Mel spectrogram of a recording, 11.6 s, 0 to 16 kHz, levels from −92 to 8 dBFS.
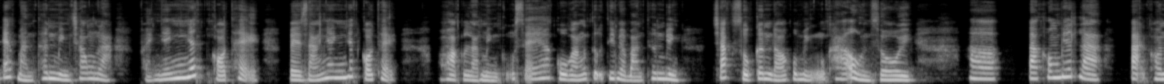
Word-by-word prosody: ép 310 +2 0
bản 180 -6 0
thân 260 0 +3
mình 205 -4 +2
trong 250 +4 -2
là 200 -5 -3 0.3
phải 170 - -7
nhanh 235 +8 +4
nhất 360 +4 +6
có 195 -1 +1
thể, - - -2 0.3
về 195 -2 +2
dáng 190 +5 -1
nhanh 290 +1 +4
nhất 340 +3 +1
có 215 - +3
thể, - - -3 0.4
hoặc 210 -2 -1
là 185 -3 0
mình 175 -4 -1
cũng - - -8
sẽ, 240 0 -3
á, 275 +1 0
cố 225 -5 +3
gắng 205 +2 +1
tự - - 0
tin 260 -1 0
vào 220 - +1
bản 170 -2 -2
thân 250 -2 +1
mình. 220 -4 +3 0.3
Chắc 280 0 +1
số 220 - +2
cân 235 +3 +1
đó 185 -1 +1
của 230 +3 -2
mình 210 -4 0
cũng - - -4
khá 240 - -6
ổn 205 -9 +3
rồi. 195 -1 +2 0.5
Ờ, 245 -3 +1 0.3
và 255 -1 +4
không 290 +2 +1
biết 330 +2 +2
là 220 -6 +3 0.3
bạn - - +2
còn 230 -2 0
225 Hz, 245 wpm, -19 LUFS, 195-260 Hz, 0.5 s, nhất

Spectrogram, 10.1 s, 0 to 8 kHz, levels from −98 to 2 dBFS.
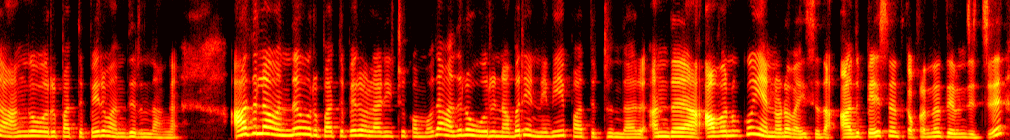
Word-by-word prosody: அங்க 255 +3 -4
ஒரு 245 0 -3
10 225 -1 -7
பேர் 255 +3 -1
வந்திருந்தாங்க. 200 -6 -6 0.7
அதுல 390 +2 +5
வந்து 300 +3 +1
ஒரு 310 -4 -2
10 255 +1 -3
பேர் 285 +1 +1
விளையாடிட்டு 245 -1 -4
இருக்கும்போது, 225 +4 -5
அதுல 290 +3 -1
ஒரு 255 0 -1
நபர் 280 +7 -2
என்னயவே 240 +2 -4
பாத்துட்டு 215 -1 -7
இருந்தாரு. 185 -3 -4
அந்த 235 +1 0 0.4
அவனுக்கும் 270 +8 +1
என்னோட 225 -2 0
வயசு 185 +1 -5
தான். - - -4
அது 200 +2 0
பேசினதுக்கு 245 -2 +1
அப்றம் 205 +4 -3
தான் 225 -2 -3
தெரிஞ்சுச்சு. 190 - -2
235 Hz, 165 wpm, -24 LUFS, 210-260 Hz, 0.7 s, அதுல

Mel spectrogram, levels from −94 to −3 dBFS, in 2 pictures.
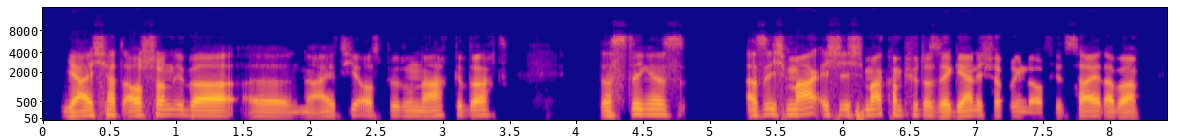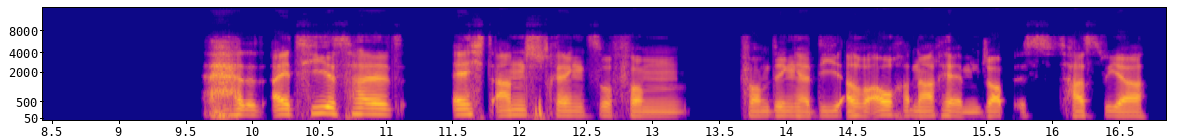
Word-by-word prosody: Ja, 110 +2 +4
ich 120 +2 -2
hatte 125 -2 +1
auch 120 - +6
schon 135 +3 -1
über, 120 -2 +5
äh, 100 -2 -3
'ne 100 -1 -9
IT-Ausbildung 120 +2 -5
nachgedacht. 125 +2 0 0.7
Das - - -2
Ding 145 -1 0
ist 135 -4 -2 0.4
also, 145 - 0
ich 135 -2 -3
mag 135 +3 +4
ich 125 +1 -4
ich 125 -2 -5
mag 135 +2 +2
Computer 125 -1 -4
sehr 105 -2 0
gerne, 115 +2 +1
ich - - -13
verbringe 115 -2 -6
da - - -1
auch 100 - -6
viel - - -13
Zeit, 110 +4 +2
aber 105 -1 +3 1.4
Ja, 140 - +4
das 130 -2 -2
IT 135 +1 +3
ist 155 -3 +3
halt 145 -2 +4 0.4
echt 140 -2 +2
anstrengend, 115 -3 -1
so 115 +2 -6
vom 105 -2 -4 0.4
vom 110 -1 -3
Ding 115 -1 -3
her, 105 -1 0
die 110 +4 -7
also, 110 +1 +3
auch 125 -2 +3
nachher 110 +1 0
im 100 0 -9
Job 105 +1 +2
ist, - - -15
hast 110 -1 -1
du - - -8
ja 105 -2 +3
115 Hz, 180 wpm, -24 LUFS, 110-130 Hz, 1.4 s, auch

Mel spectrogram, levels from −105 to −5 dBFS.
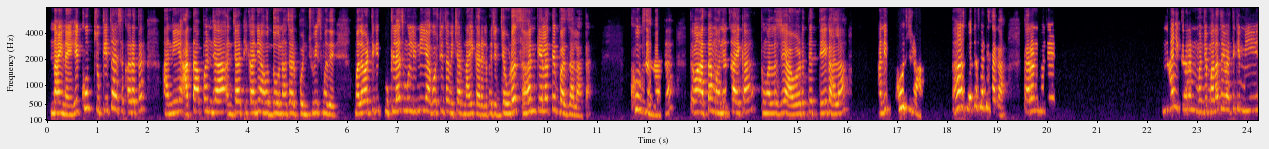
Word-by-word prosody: नाही, 275 0 +7
नाही, 235 -2 +4
हे 275 - +7
खूप 395 0 0
चुकीचं 335 +3 -2
आहे 370 - +3
असं 345 -3 -10
खरंतर. 295 +4 0 0.4
आणि 265 +4 -2
आता 245 0 +5
आपण 310 +2 +1
ज्या 285 0 +6 0.2
ज्या 285 +4 +3
ठिकाणी 275 +1 0
आहोत 275 -1 0
2025 260 0 -4
मध्ये 245 -4 -1 0.4
मला 250 +2 +4
वाटतं, 300 +2 +3
की 335 - -4
कुठल्याच 310 +3 +1
मुलींनी 330 0 -6
या 320 -2 +4
गोष्टीचा 305 +1 -4
विचार 275 +1 -3
नाही 245 +1 0
करायला 240 -3 -1
पाहिजे. 255 -1 -6
जेवढं 265 +7 +2
सहन 305 +4 +2
केलं 325 0 +4
ते 350 - +4
बस 270 -3 +2
झालं 230 -4 -2
आता. 195 0 -10 0.8
खूप 360 -2 -3
झालं 230 -6 0
आता. 410 - -6 0.4
तेव्हा 295 0 +3
आता 275 +5 +5
मनाचं 280 0 -2
ऐका, 285 +1 +3 0.3
तुम्हाला 265 0 -2
जे 265 +2 -8
आवडतं 265 +4 0
ते 270 +2 +1
घाला 260 -2 0 0.7
आणि 265 +6 0 0.2
खुश 405 -2 +3
रहा. - - -1 0.7
हां, 420 +1 +10
स्वतःसाठी 415 +2 -2
जगा 305 -7 -1 0.4
कारण 315 +2 +4
म्हणजे 330 +2 -4 2.2
नाही. 400 +6 0
कारण 360 0 -1
म्हणजे 310 +1 -4
मला 310 +2 +4
तरी 380 - -2
वाटतं 360 0 -3
की 365 - -5
मी 335 +2 -8
290 Hz, 155 wpm, -20 LUFS, 265-330 Hz, 2.2 s, हां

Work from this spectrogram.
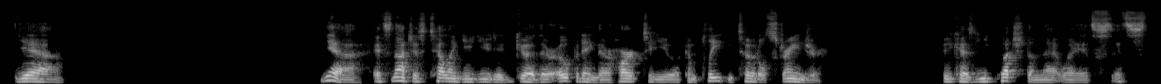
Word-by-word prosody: Yeah. 130 -5 +3 2.6
Yeah, 115 - +2
it's 135 +4 -3
not 170 -2 +5
just 140 -3 -4
telling 145 -4 +3
you 130 0 -1
you 125 -1 -3
did 110 +2 -3
good, 135 -2 +4
they're 120 +4 +2
opening 150 -7 +2
their 105 0 -2
heart 140 +1 +2
to 125 - -6
you, 115 0 -2
a - - -12
complete 155 +9 -1
and - - -9
total 135 -4 0
stranger 135 -7 -1 1.2
because 125 -1 +1
you 135 +1 0
touch 160 0 +3
them 110 -2 -4
that 105 -1 -4
way, 105 -1 -5
it's 105 - -5
it's - - -3
130 Hz, 150 wpm, -25 LUFS, 115-145 Hz, 2.6 s, not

